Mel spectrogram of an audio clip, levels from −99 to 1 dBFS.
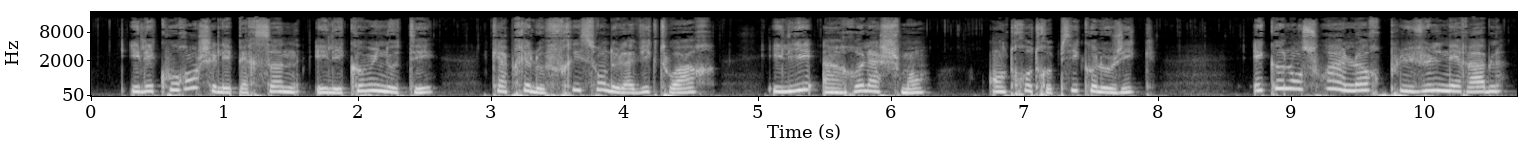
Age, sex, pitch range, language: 20-39, female, 185-245 Hz, French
